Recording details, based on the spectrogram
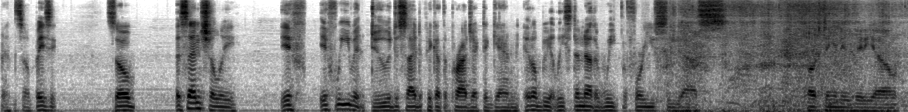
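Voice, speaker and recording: A man with a fairly low pitch speaks at a moderate pace and with fairly even intonation over noticeable background noise. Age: young. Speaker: gaming YouTuber. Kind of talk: casual gameplay commentary. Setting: at home at night. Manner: quiet; halting.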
